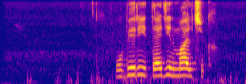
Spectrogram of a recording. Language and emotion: Russian, angry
